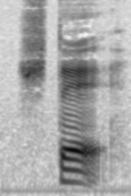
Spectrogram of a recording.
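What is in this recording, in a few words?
"xte", of, San Lucas Quiaviní Zapotec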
